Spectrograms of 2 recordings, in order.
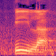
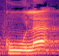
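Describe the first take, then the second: First: The first vowel is a pure i sound. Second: The first vowel is a pure u sound. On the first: "poin pertama aja" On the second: "di dhammah fa-nya"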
